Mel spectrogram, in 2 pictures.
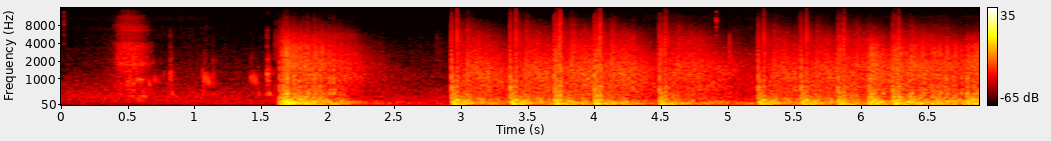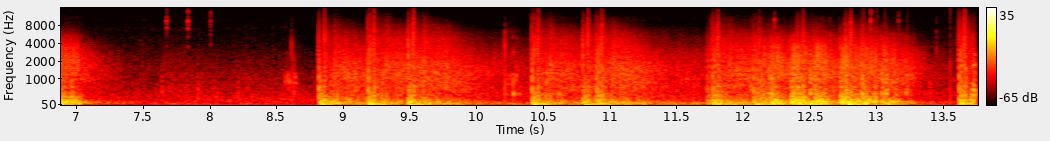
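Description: Gunfire in the military video game ARMA 3, with sustained automatic bursts and rapid shots in several long volleys separated by brief quieter gaps, loud and dense with no talking.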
